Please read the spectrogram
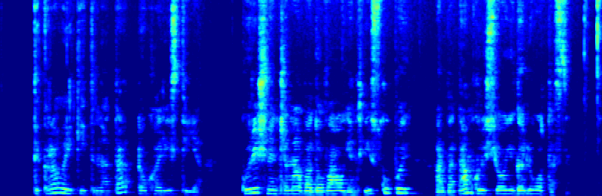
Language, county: Lithuanian, Utena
